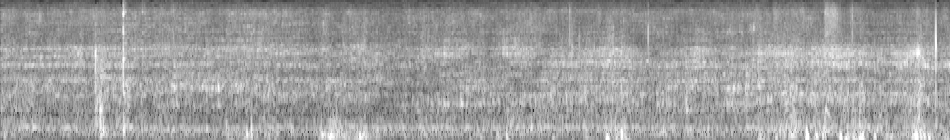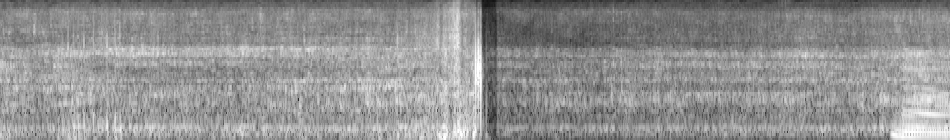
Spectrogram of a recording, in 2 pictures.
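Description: Water bubbles and splashes in a tank.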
